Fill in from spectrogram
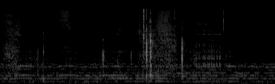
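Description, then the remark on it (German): A bumblebee buzzes faintly around a studio, a low steady drone with a brief louder pass in the middle, heard alone. “Wir haben eine Hummel im Studio, meine Damen und Herren. Man hört sie.”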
